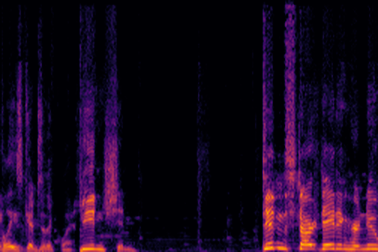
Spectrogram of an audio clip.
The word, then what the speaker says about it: Bündchen: That is Sources close to one Thomas Brady say that ex-wife Giselle Bündchen, I've never been able to pronounce her. Bündchen. I've She's never... German, Nick. Bündchen.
